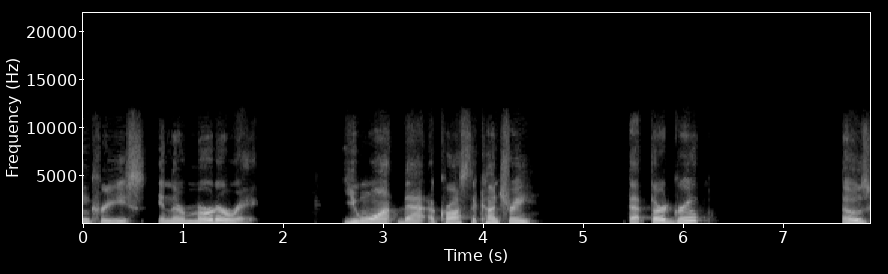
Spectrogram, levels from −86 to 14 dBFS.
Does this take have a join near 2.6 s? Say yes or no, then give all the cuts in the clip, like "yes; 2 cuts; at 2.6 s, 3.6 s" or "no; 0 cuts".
no; 1 cut; at 5.3 s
